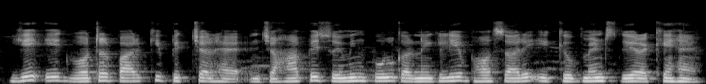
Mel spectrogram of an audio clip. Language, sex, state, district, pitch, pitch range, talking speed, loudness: Hindi, male, Uttar Pradesh, Lalitpur, 150 Hz, 145-160 Hz, 160 wpm, -16 LUFS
